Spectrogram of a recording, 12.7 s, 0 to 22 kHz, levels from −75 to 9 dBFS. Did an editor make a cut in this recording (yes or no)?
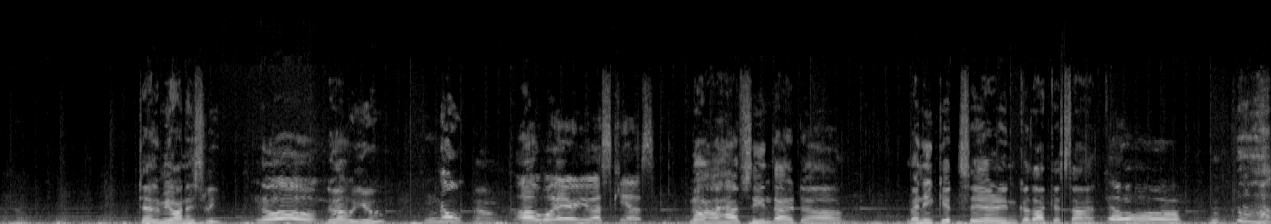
no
